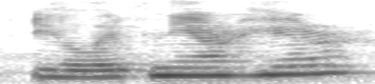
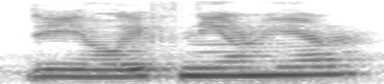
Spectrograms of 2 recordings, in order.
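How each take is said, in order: First: The word 'do' is left out entirely. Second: Every word is said, including 'do'.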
